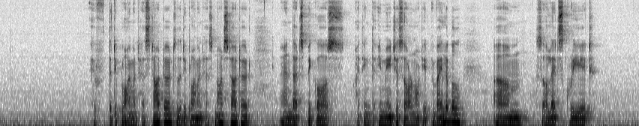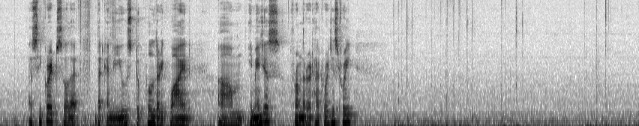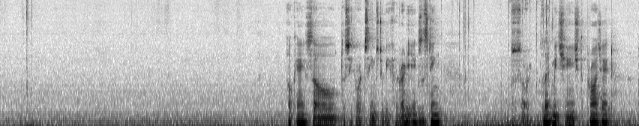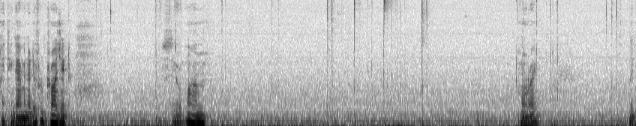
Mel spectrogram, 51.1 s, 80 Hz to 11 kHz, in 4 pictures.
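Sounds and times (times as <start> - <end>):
faint steady hum: 0.0 - 51.0
computer keyboard typing: 20.6 - 23.4, 24.4 - 26.3, 34.6 - 36.8, 44.8 - 47.0, 49.3 - 49.6, 50.4 - 50.8.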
